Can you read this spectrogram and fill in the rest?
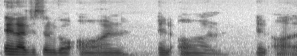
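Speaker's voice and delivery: ordinary delivery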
